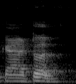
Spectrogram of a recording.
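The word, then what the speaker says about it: cattle: ल करेंगे ठीक है और ई यहां पे साइलेंट होगा य यहां पे साइलेंट रहता है ठीक है इसको पढ़ते हैं कैटल इसको क्या पढ़ेंगे कैटल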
